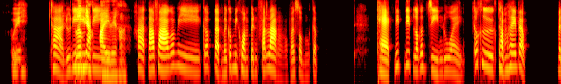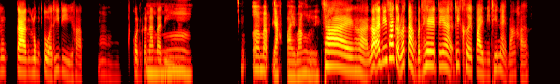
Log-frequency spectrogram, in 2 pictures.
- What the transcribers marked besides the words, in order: other background noise; tapping
- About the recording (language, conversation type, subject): Thai, unstructured, สถานที่ท่องเที่ยวแห่งไหนที่ทำให้คุณประทับใจมากที่สุด?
